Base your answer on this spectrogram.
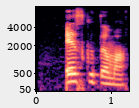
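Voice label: "эскытӧма", Komi, female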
